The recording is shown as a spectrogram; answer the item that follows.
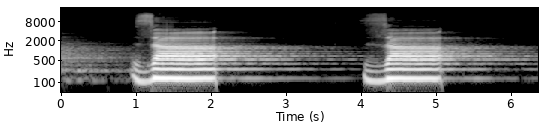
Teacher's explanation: while reading za, you have to make a whistle like sound, za, za. And you also have to read it in strong voice.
